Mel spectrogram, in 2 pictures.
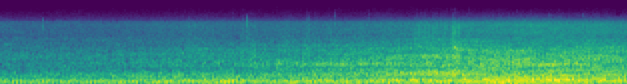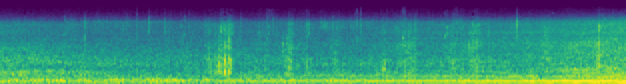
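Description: A motor vehicle engine running and coming closer, its steady hum growing louder toward the end, over a rushing outdoor noise. A few sharp clicks a little past the middle.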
